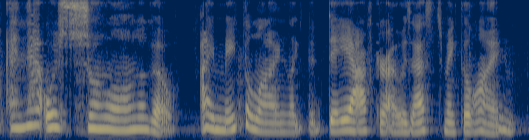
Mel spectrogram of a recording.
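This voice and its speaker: A woman's voice: a little high, steady tone, normal speed, a little mellow. A woman chatting casually in a rambling, self-deprecating vlog, her voice a little groggy. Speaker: hobby voice actor, channel owner.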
